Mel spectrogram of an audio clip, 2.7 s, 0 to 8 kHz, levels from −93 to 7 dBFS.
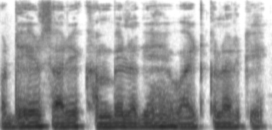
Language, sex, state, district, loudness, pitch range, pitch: Hindi, male, Uttar Pradesh, Lucknow, -15 LUFS, 80-90 Hz, 85 Hz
